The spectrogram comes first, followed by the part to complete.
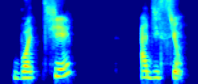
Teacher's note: Donc souvent, ce T et I suivi d'une voyelle donne le son S, comme un S. So when followed by a vowel, that T and I together often will produce that sound like an S.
